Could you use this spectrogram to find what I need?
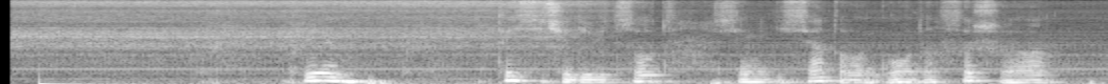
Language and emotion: Russian, sad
